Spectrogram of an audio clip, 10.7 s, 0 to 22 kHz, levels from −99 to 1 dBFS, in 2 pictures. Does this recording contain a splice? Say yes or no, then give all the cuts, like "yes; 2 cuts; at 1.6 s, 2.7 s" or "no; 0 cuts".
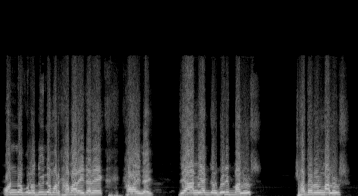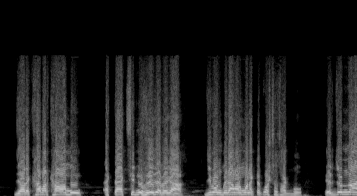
no; 0 cuts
